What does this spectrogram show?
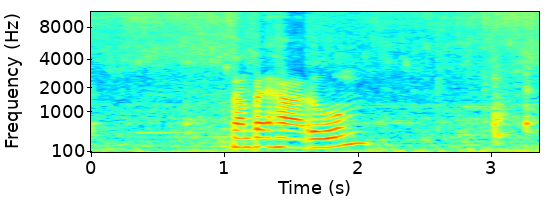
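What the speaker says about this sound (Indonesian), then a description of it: "Masih dengan minyak bekas goreng ikan teri, kita sisakan sedikit. Kita mau tumis lengkuas" Galangal frying in a little leftover anchovy frying oil, a soft steady sizzle running throughout under a woman's brief speech.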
